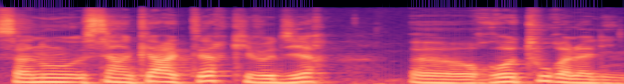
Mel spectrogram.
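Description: Ordinary in its pitch variation, the voice carries a somewhat breathy quality. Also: man. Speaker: programming tutor. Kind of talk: tutorial.

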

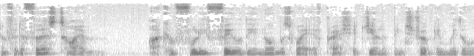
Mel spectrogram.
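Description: A natural reading voice, intonation fairly even

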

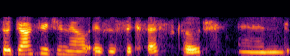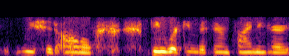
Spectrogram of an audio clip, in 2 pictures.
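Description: Noticeable background noise under a woman's voice at a moderate pace. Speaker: radio host. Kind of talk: radio interview. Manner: animated.

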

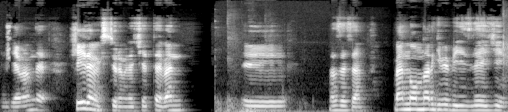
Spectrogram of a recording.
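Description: A man speaks at a moderate pace with a fairly high pitch. His intonation is fairly even, broken by long, frequent pauses. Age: 20s. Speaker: viewer. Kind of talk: casual chat. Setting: voice call. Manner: halting.

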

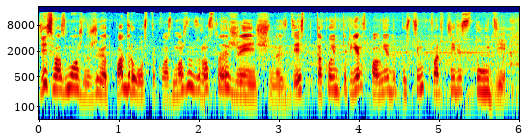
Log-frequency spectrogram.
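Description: Noticeable background noise beneath a woman's voice. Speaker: store showroom reviewer. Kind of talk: casual vlog chat. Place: shop. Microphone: lapel.

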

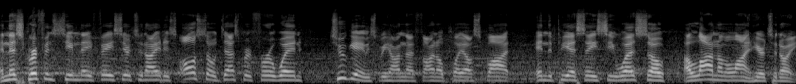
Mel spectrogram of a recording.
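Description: A man talks at a very fast pace with a high pitch and ordinary pitch variation. The sound is dry with no echo, though background noise is noticeable. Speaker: television sports play-by-play announcer. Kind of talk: broadcast opening standup, welcoming viewers. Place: hall. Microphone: handheld.

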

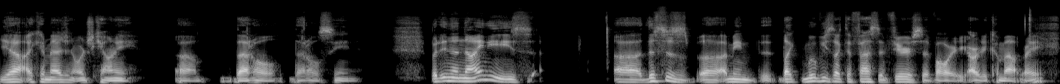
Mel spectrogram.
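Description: An ordinary speaking voice from a man with an American accent, fairly low in pitch, with lively intonation at a fairly quick pace over a quiet background. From US West Coast. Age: 50s. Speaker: therapist. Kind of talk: casual chat. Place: studio. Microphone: studio mic.

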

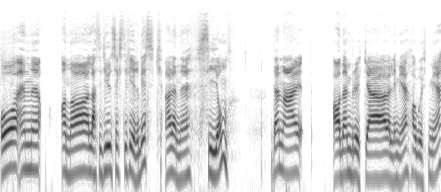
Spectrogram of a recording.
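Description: Against a quiet background and in a dry sound with no echo, a man with a fairly high pitch talks at a very slow pace with fairly even intonation. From Norway. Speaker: disc golf player. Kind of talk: equipment walkthrough. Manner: casual, halting. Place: garden.

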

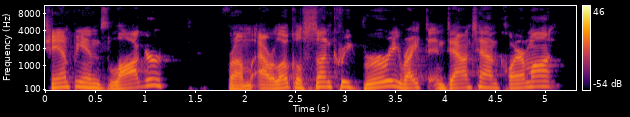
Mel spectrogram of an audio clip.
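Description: A man speaks at a moderate pace with lively intonation over a quiet background. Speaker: podcast host. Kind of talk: casual podcast chat. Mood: jovial, laughing. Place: studio. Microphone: studio mic.

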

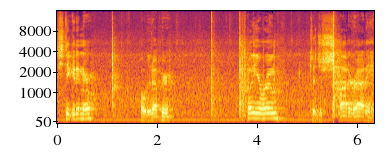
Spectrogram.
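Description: A man talks at a fairly slow pace in a medium pitch with lively intonation. Audible room echo surrounds his voice.

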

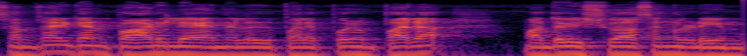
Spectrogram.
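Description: In a plain, everyday voice, a man talks at a medium pitch. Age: 50s. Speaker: health video creator. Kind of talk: informal talk to camera.

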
